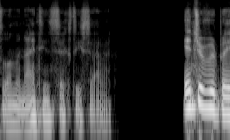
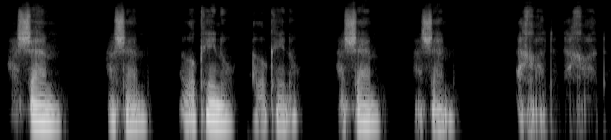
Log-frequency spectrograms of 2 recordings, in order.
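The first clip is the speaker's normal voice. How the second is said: softer and softer, lower, ending in a whisper; weeping prayer fading to whisper; 4 semitones lower, 6 dB quieter than usual. A narrator's reading. Sobbing soldier at the Kotel repeats the Shema, fading to whisper. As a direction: let the prayer dissolve into a broken whisper. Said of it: "and he cried".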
